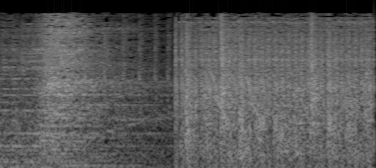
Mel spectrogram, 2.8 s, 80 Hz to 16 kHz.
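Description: Dense rapid gunfire in Uncharted 2: Among Thieves, a steady loud stream of overlapping shots with a sharper burst partway through, no talking.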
